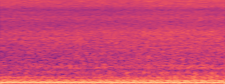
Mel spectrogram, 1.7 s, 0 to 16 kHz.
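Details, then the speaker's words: Ford Capri with swapped Mercedes M113 5.0 L V8, fuel table untuned, top-end noise quieted after running (hydraulic lifters suspected): deep, even burble, no stumbles, no smoke; smooth normal idle, deliberate exhaust leaks present. "Running smooth, very smooth. Good few exhaust leaks to fix, but that's on purpose. No smoke."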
